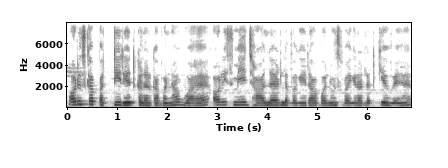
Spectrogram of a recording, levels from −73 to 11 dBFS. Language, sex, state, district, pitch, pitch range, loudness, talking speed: Hindi, female, Bihar, Katihar, 220 Hz, 215-245 Hz, -17 LUFS, 165 wpm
